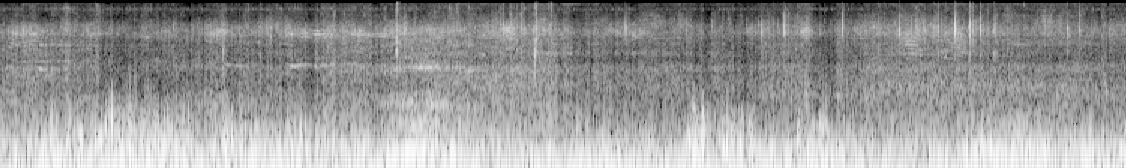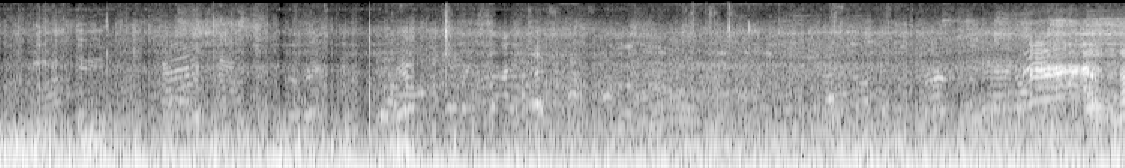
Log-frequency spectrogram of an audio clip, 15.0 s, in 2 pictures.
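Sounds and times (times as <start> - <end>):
car engine and exhaust rumble: 0.0 - 15.0
engine revving: 1.4 - 5.8.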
